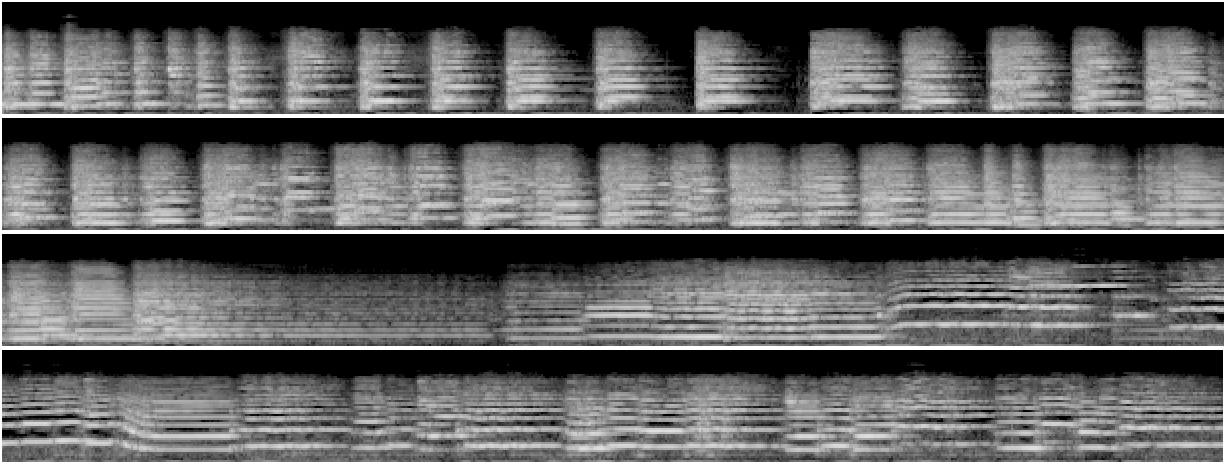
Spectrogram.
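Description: Solo violin improvising: a fast run of short, separate bowed notes for the first half, then a held note that fades away, then slower held notes with sliding pitch.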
